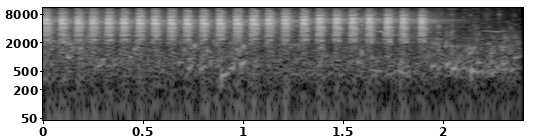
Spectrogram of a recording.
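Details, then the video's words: Pied triller song on a long tutor recording for contest birds: a fast, even trill of about nine high, buzzy notes per second for two seconds, then stopping abruptly. "MASTERAN KAPAS TEMBAK"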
